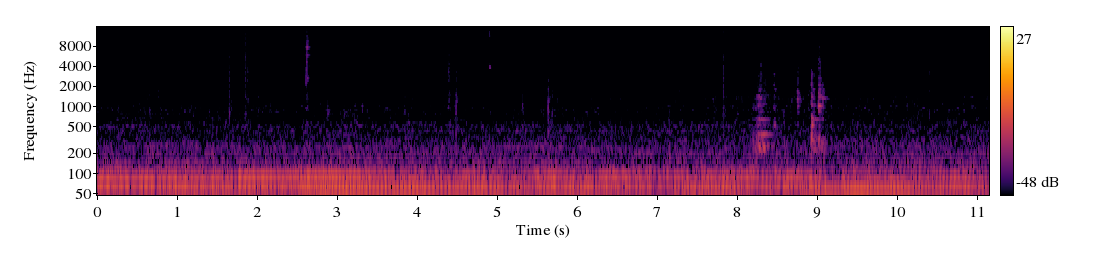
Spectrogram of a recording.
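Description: Wood fire burning in a fire pit, crackling with irregular sharp snaps and pops over a low steady rumble; a brief cluster of pops comes about eight to nine seconds in.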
